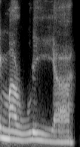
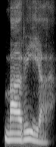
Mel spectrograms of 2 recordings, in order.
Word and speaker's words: Maria: R is rolled a bit, similar to Spanish. So we don't say, well, you can say Maria, but that's a little, what shall we say? Low class. Yeah, there we go. We want to say Maria.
